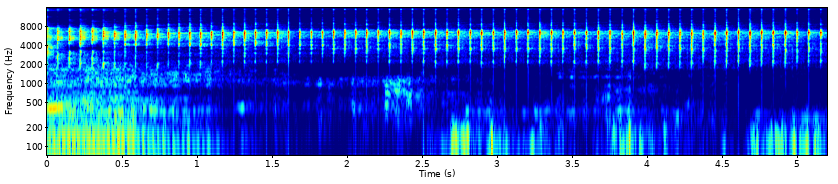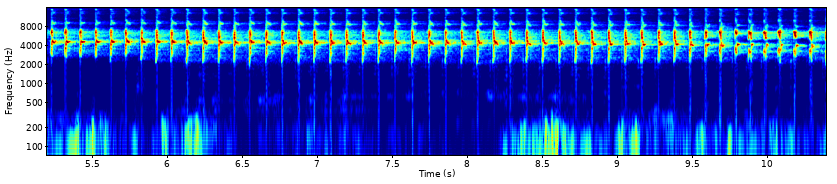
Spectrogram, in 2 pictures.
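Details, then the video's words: Lovebird performing a long ngekek trill to call a rival. A continuous rapid stream of high, buzzy chattering notes runs for over ten seconds and grows louder and broader midway. "Suara burung lovebird ngekek panjang | Memanggil lawan"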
